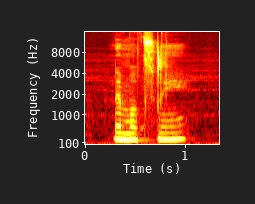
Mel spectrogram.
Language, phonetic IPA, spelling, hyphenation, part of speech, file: Czech, [ˈnɛmot͡sniː], nemocný, ne‧moc‧ný, adjective, Cs-nemocný.ogg
- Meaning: ill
